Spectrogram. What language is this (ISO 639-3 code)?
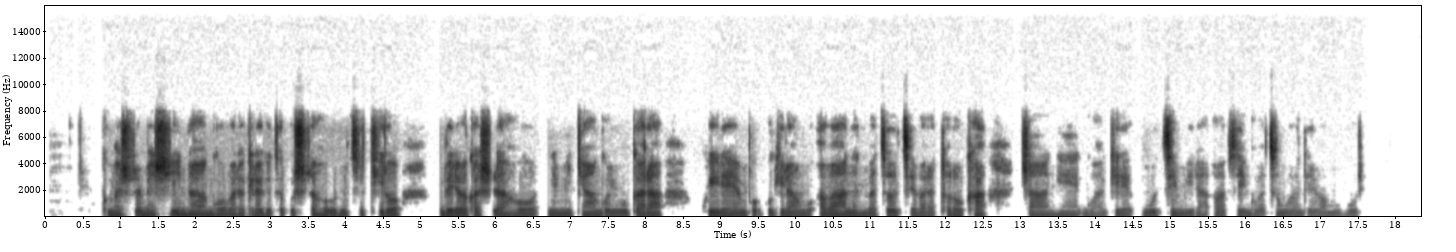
run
